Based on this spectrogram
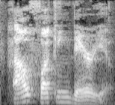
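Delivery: ordinary delivery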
